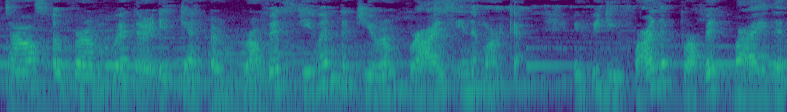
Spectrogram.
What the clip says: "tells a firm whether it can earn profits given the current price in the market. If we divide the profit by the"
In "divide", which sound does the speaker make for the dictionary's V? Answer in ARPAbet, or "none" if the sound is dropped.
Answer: F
